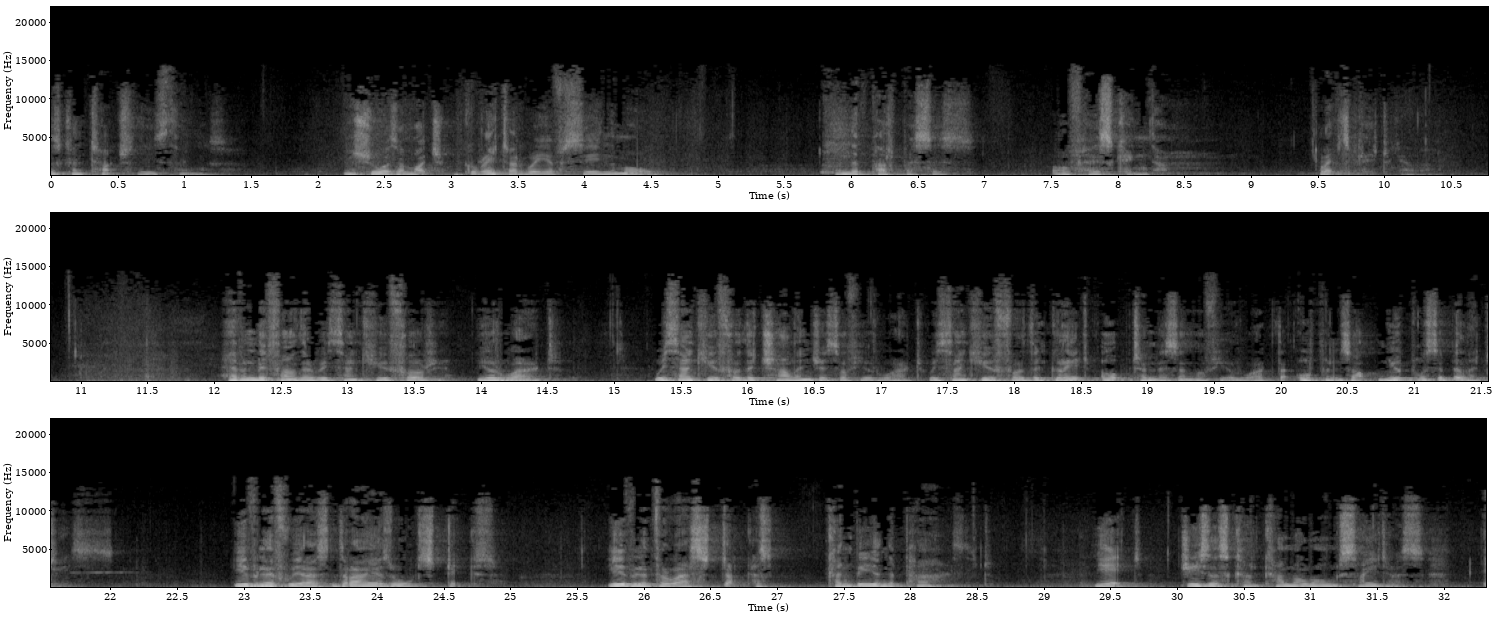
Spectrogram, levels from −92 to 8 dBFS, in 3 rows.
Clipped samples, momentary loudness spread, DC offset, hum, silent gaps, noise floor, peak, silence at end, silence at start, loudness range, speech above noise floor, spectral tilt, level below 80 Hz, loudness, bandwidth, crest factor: under 0.1%; 20 LU; under 0.1%; none; none; -62 dBFS; -10 dBFS; 0.3 s; 0 s; 9 LU; 35 dB; -6 dB/octave; -58 dBFS; -28 LUFS; 14 kHz; 20 dB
